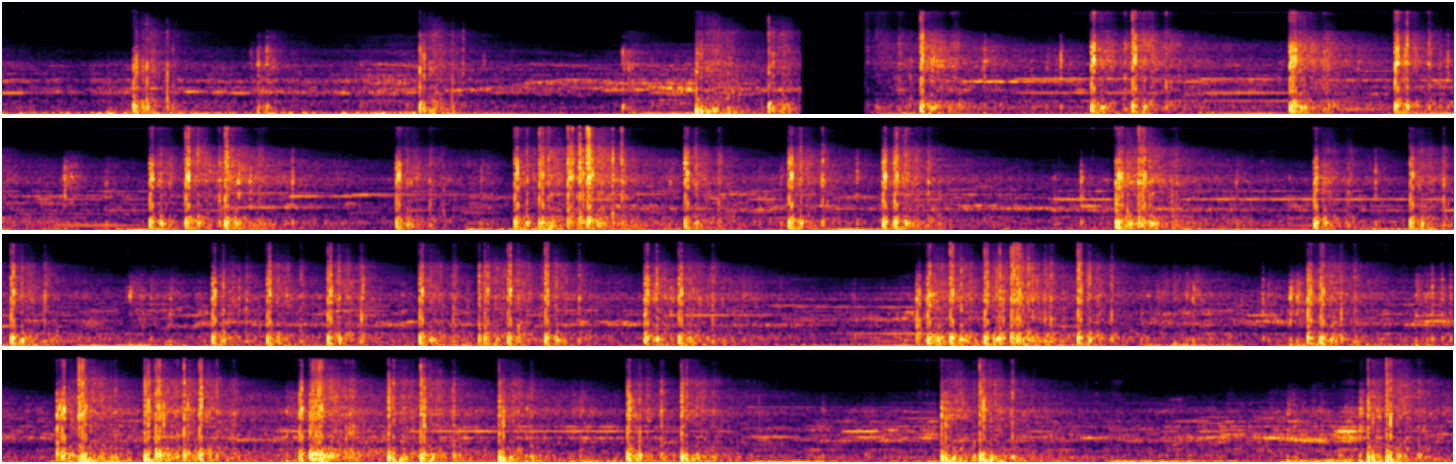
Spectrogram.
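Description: Fireworks display: aerial shells bursting in quick, irregular succession, bangs and crackles one after another, over music with held tones. The sound cuts out completely for a moment about four seconds in.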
